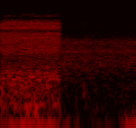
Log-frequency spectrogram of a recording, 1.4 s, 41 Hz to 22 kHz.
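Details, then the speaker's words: Lenovo V155 laptop after replacing its loud, howling cooling fan with a new non-original fan, running a CPU and GPU stress test at maximum load: soft, even airflow hiss with no whine or rattle, much quieter than before. "Подключили кулер. Вот так он работает при максимальной нагрузке."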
